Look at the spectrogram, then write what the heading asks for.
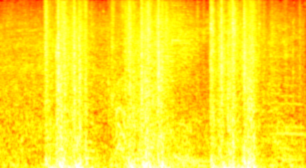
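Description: Repeated bursts of weapon fire in the Call of Duty: Black Ops zombies mode Ashes of the Damned, several loud volleys in quick succession with brief gaps, no talking over them.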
